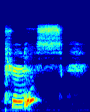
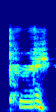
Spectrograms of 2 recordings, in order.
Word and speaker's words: plus: Parfois, la lettre se prononce, la lettre S se prononce. Parfois, c'est une lettre muette. Alors, on peut dire le mot plus, mais on peut également lire plus.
